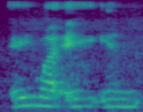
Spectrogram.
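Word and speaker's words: àyànmọ́: I a y a n m o I think. Yeah. Ayan. Yeah. The n is like it just let you know there's a syllable there.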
